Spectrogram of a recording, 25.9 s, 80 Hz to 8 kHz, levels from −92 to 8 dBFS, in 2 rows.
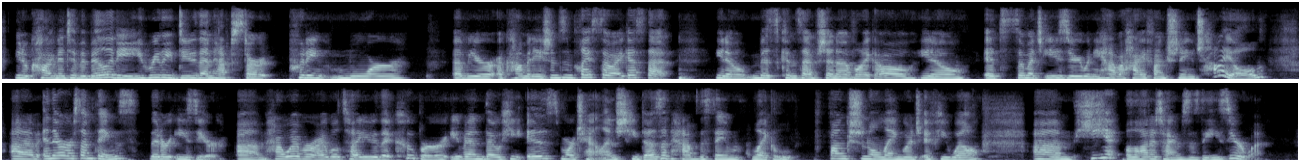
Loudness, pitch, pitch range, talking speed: -20 LUFS, 215 Hz, 200-230 Hz, 195 wpm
